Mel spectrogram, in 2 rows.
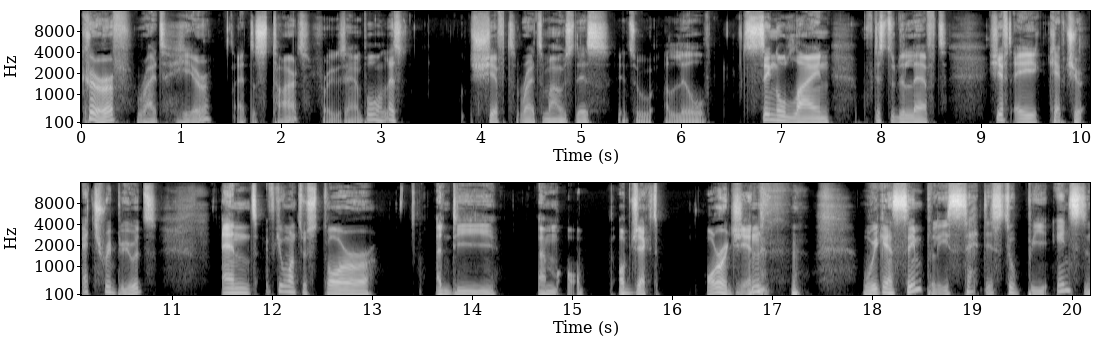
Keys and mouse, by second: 1.1-2.4 drag, 3.9 shift+right click, 4.7 g, 6.7-7.3 drag, 7.4 g, 8.5 click, 8.9 shift+a, 11.5 shift+middle click, 18.8-20.0 drag.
